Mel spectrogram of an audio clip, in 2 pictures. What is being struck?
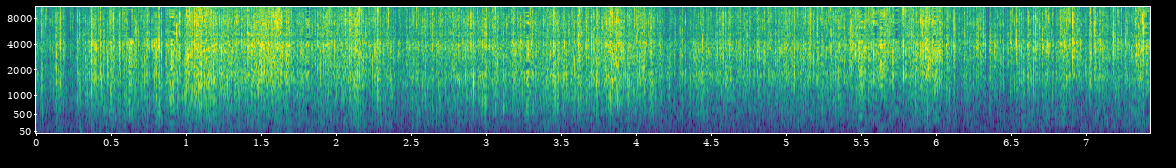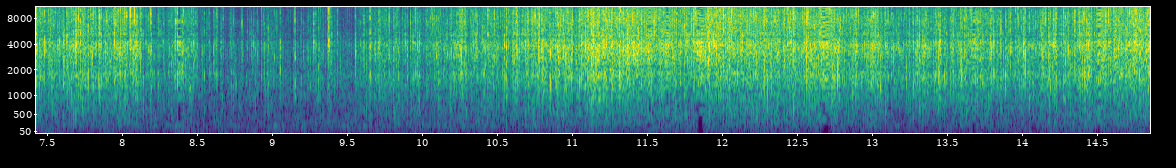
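Thin plastic bread bag.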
